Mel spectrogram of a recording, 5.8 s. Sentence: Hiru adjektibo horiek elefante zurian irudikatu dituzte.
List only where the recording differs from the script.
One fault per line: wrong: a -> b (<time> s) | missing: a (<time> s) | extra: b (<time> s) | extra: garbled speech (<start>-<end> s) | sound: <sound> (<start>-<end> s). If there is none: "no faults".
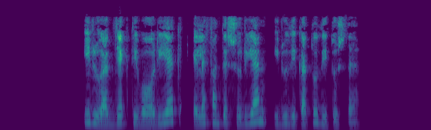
no faults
